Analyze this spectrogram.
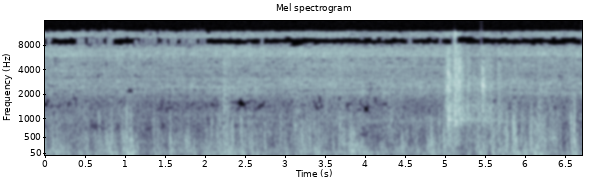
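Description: Wind buffeting a phone microphone on a boat at sea: an uneven low rumble with gusty pulses, and one short hiss about five seconds in.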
